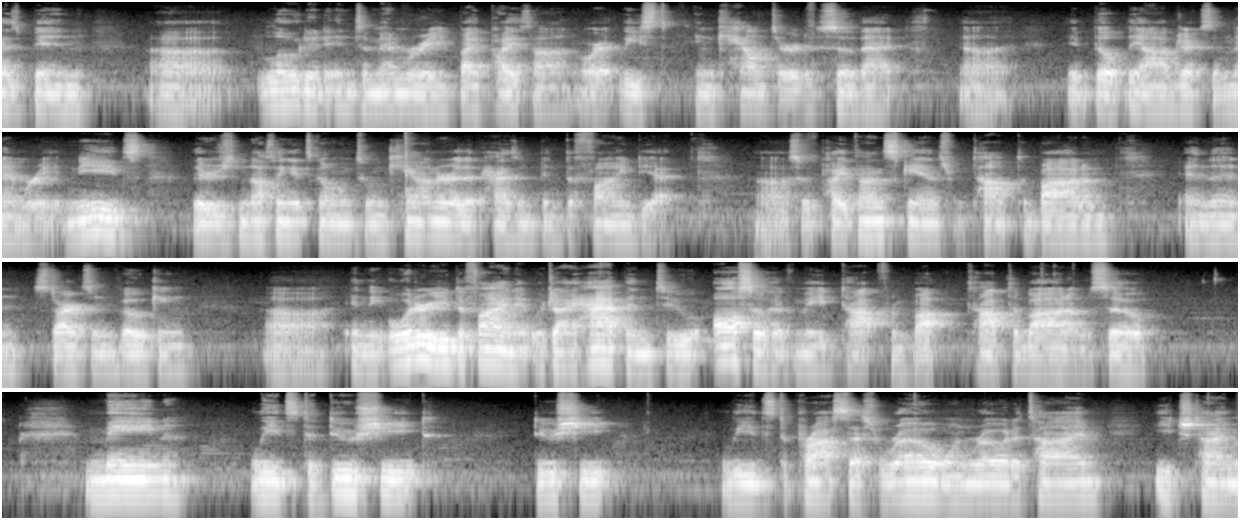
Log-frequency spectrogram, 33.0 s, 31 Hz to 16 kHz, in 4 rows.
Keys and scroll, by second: 20.1 Up, 21.9 Down, 23.5 Down, 24.9 Down, 29.3 Down, 31.4 Down.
